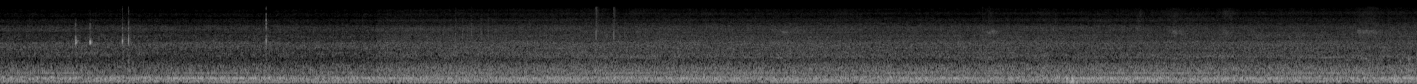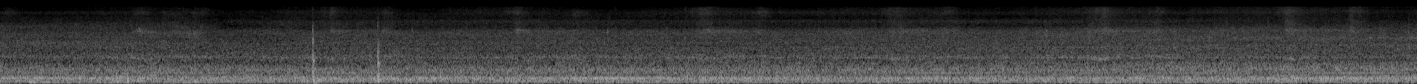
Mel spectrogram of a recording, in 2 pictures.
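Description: A cleaning robot hums steadily.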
